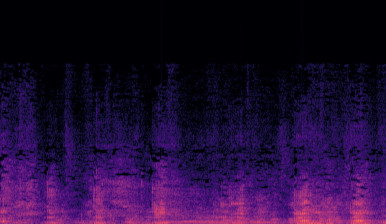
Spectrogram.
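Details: Berkshire x Pietrain crossbred gilt kept on a hog farm, making low, short grunts at an uneven pace, with quiet talking in the background.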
